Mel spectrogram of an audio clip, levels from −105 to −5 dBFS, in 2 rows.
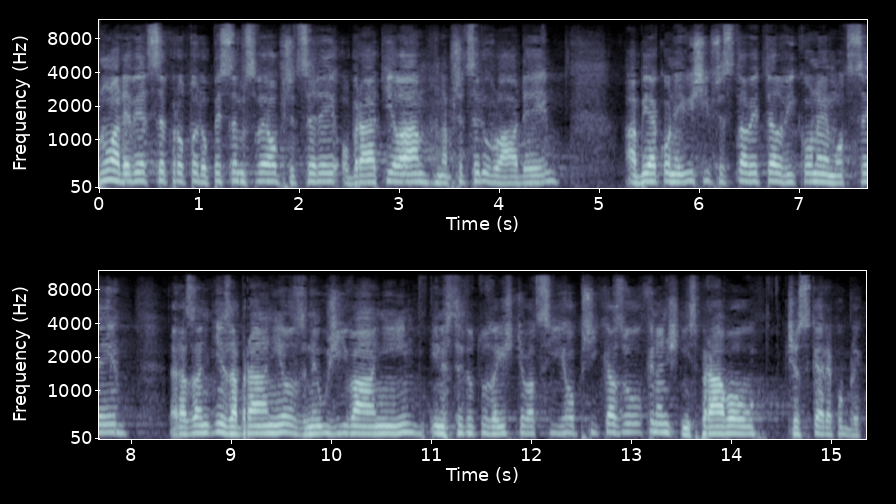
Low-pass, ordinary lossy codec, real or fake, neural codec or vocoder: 10.8 kHz; AAC, 32 kbps; fake; vocoder, 44.1 kHz, 128 mel bands, Pupu-Vocoder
